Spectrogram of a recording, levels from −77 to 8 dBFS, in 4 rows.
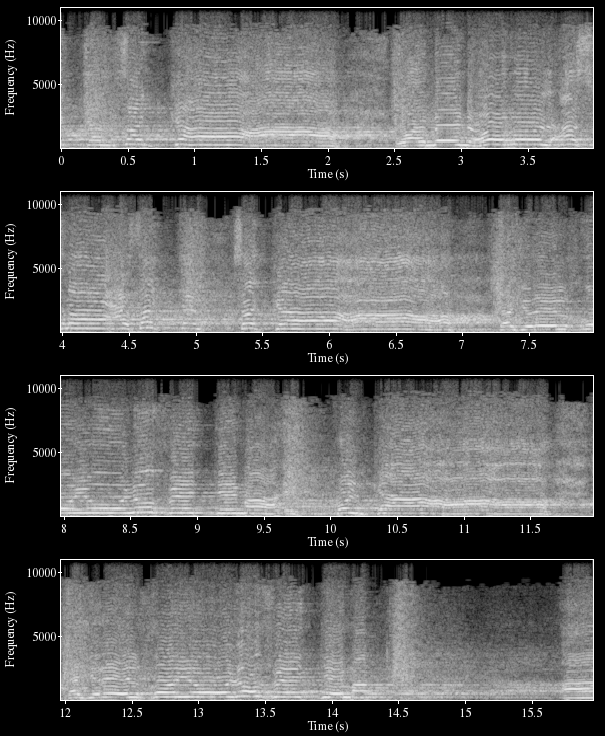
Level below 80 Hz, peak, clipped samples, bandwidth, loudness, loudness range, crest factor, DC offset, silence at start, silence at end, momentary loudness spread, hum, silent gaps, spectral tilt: -24 dBFS; 0 dBFS; 20%; 11 kHz; -3 LUFS; 1 LU; 4 dB; under 0.1%; 0 s; 0 s; 4 LU; none; none; -2.5 dB/octave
